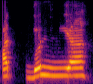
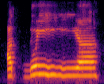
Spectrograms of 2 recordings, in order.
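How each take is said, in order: First: The n sound is pronounced clearly before y. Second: The n sound merges into the following y. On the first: The speaker calls it right. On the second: The speaker calls it wrong.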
